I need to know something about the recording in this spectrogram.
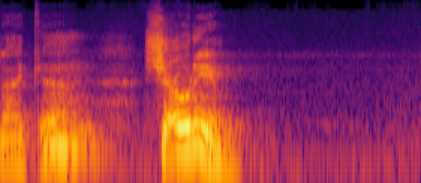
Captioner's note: Hebrew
